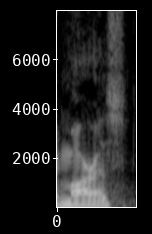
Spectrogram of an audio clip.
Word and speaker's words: Mara: They've always had gambling in their DNA, whether it was the Rooneys and the what do you say, Maras? – Yep. – Stickler for pronunciation here.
